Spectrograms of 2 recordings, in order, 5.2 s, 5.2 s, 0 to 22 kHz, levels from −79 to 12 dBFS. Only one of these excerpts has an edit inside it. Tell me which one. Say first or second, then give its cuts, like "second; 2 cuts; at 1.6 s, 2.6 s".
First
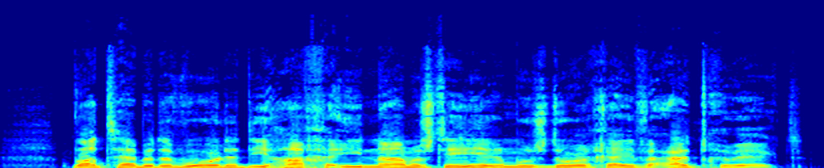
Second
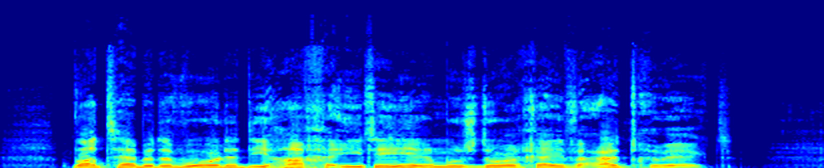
second; 1 cut; at 2.3 s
